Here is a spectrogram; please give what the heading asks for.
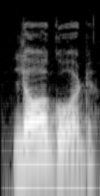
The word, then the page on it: lagård: [l'a:gå:r_d]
